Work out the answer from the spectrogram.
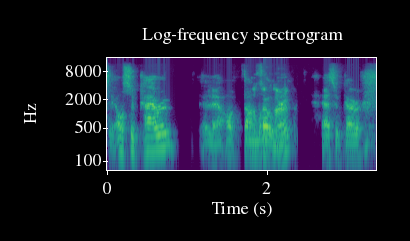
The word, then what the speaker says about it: Osukaru: Well, Osukaru is the Japanese pronunciation, but we pronounce it the way it's spelled, which is Osukaru.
